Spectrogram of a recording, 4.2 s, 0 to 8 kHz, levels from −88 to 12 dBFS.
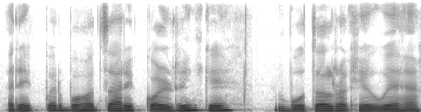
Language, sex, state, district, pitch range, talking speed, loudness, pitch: Hindi, male, Jharkhand, Garhwa, 125-155 Hz, 155 wpm, -13 LUFS, 140 Hz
